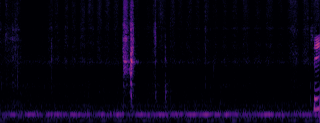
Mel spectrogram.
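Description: Faint rubbing of a wax crayon on paper and of the paper sliding as it is turned on the table, with one brief louder scrape about a second and a half in.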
